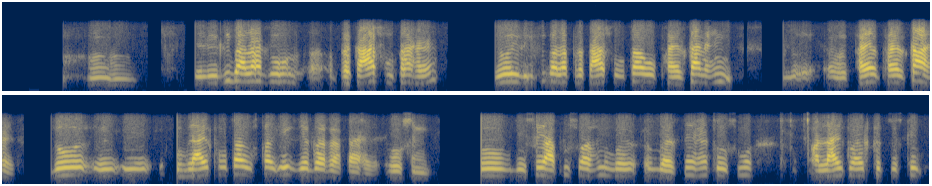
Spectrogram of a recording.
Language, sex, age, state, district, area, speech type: Hindi, male, 30-45, Uttar Pradesh, Prayagraj, urban, conversation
